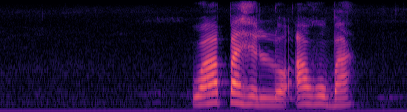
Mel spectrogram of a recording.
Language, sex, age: Southern Sotho, female, 29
